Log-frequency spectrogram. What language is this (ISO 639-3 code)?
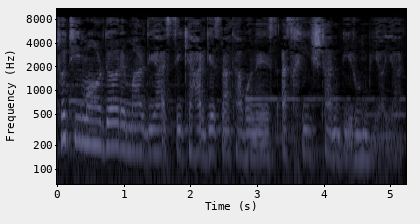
fas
